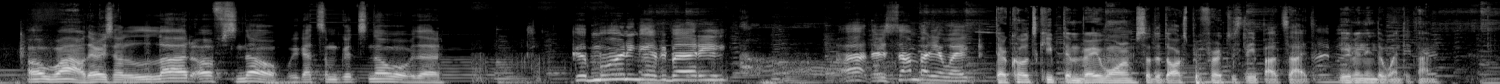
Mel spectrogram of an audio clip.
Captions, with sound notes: Oh, wow. There is a lot of snow. We've got some good snow over there. Good morning, everybody. (A DOG HOWLS) Ah, there's somebody awake. Their coats keep them very warm. So the dogs prefer to sleep outside, even in the wintertime.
